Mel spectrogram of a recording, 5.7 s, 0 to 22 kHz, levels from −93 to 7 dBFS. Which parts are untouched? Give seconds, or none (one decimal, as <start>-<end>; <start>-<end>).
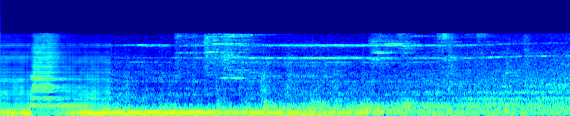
1.1-5.7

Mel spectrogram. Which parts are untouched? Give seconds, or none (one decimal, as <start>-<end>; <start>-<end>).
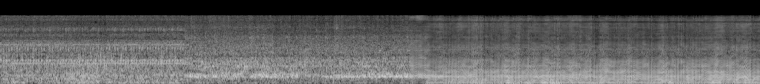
0.0-4.1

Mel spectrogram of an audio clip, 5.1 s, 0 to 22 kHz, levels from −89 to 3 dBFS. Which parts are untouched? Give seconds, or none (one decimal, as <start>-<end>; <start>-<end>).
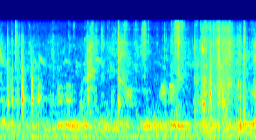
0.0-1.8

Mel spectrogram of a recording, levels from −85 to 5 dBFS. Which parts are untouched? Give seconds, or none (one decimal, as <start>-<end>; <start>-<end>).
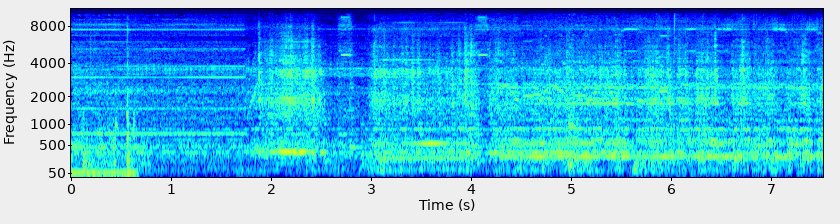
0.0-6.5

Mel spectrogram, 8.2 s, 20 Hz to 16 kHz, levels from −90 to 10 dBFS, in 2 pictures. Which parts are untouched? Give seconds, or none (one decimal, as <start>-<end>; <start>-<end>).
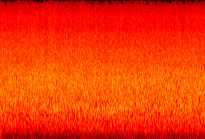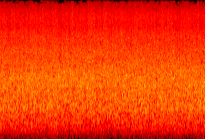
none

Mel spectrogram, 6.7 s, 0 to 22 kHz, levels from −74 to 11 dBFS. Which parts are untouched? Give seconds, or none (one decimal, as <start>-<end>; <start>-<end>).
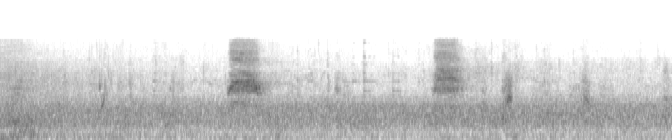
0.0-4.0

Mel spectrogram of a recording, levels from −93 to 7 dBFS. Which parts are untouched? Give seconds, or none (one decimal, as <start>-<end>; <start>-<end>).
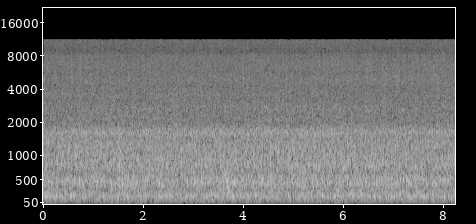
0.0-8.3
